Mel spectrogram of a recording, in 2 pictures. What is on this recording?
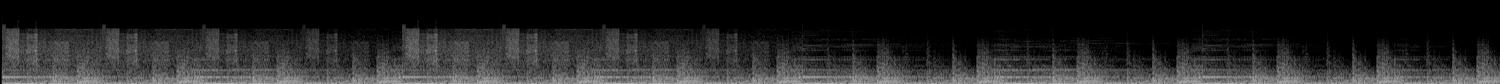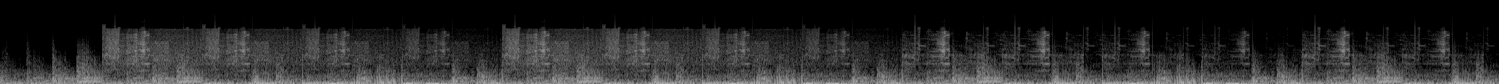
Music > Multiple instruments
Demo Track #3281 (Industraumatic)
Ambient, Noise, Cyberpunk, Sci-fi, Underground, Soundtrack, Industrial, Horror, Games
